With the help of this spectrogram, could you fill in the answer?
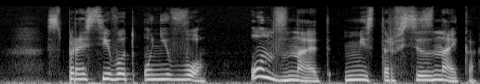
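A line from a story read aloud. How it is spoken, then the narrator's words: Angry. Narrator (Russian): сказала Мэри Поппинс, сердито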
